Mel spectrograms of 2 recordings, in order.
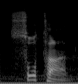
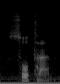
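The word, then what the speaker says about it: שטן: And the word in the Hebrew is the word Sotan, which is spelled Satan. Sotan.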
